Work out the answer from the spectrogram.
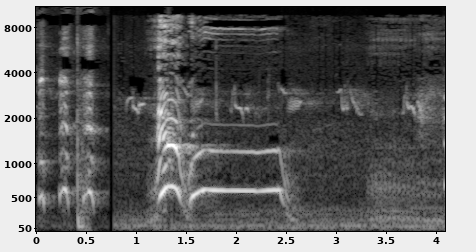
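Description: A dog howls one long held note lasting over a second, after a brief rising start, with a drop in pitch as it ends; softer whines and yips follow. Three short rising-and-falling cries come just before it at the very start.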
